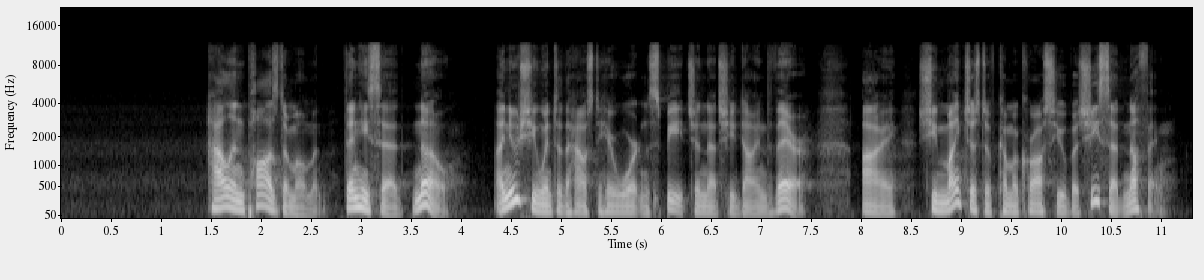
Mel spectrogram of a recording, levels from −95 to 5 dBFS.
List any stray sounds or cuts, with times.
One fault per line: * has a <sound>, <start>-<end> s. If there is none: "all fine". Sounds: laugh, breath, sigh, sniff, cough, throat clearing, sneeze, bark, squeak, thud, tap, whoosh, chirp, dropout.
all fine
